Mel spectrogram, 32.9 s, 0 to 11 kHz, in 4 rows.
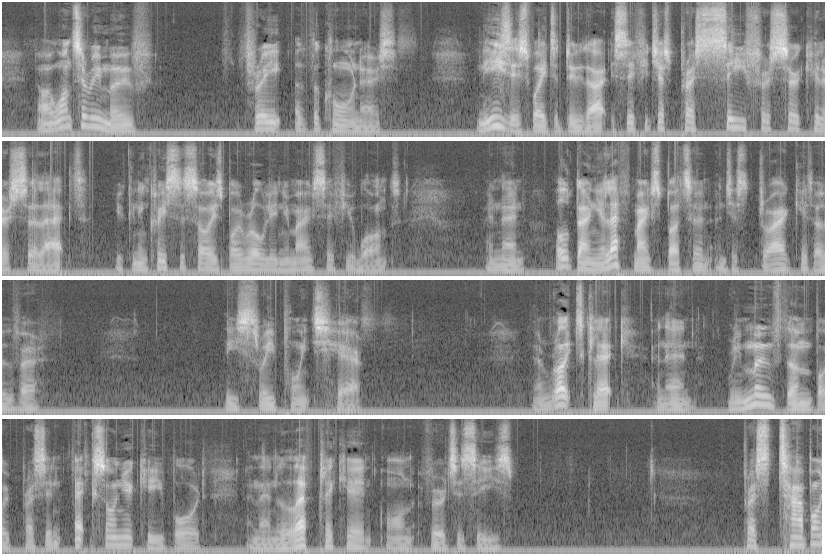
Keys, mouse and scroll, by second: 7.2 c, 25.4 x, 32.6 Tab.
